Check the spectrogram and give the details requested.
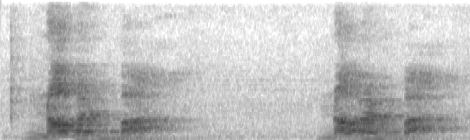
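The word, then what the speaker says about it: November: নভেম্বর, নভেম্বর, শেষে আর উচ্চারিত হবে না, ডিসেম্বর, ডিসেম্বর।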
